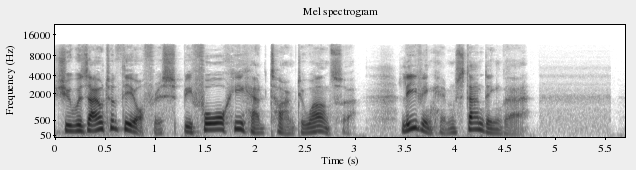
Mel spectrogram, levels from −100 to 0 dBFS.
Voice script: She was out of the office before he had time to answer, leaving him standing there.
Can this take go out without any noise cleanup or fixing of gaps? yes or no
yes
